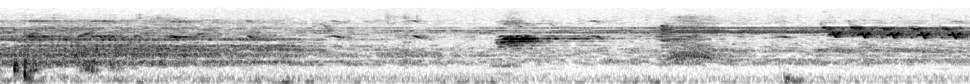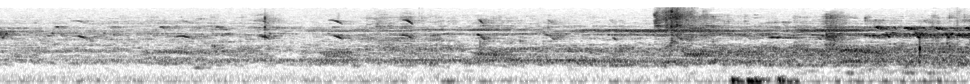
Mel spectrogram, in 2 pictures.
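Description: Outdoor ambience: birds chirping over a steady faint hiss, with a quick run of high chirps about four seconds in. No calf call is heard.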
